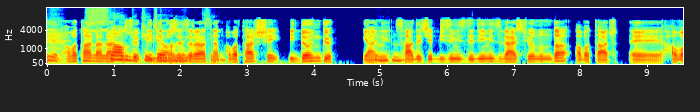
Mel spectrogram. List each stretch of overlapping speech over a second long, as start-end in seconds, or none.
0.5-2.7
